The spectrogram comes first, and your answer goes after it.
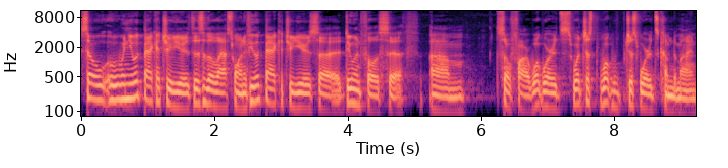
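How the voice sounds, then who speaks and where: A man with an ordinary speaking voice talks in an American accent at a medium pitch. His pace is moderate and his loudness very even. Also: lively intonation. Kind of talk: casual interview chat. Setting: remote call interview.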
